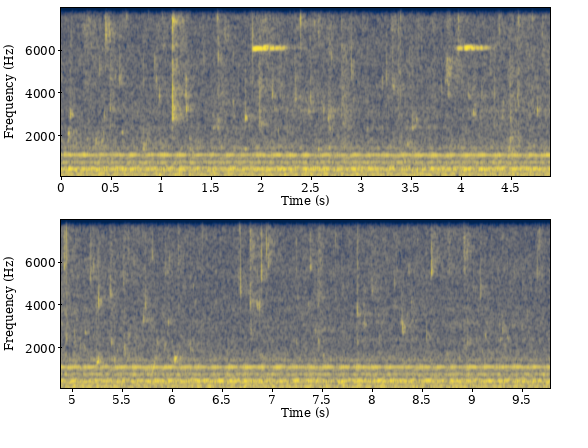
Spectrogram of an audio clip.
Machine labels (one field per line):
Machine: pump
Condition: normal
